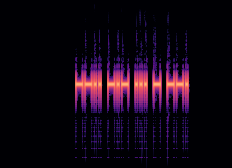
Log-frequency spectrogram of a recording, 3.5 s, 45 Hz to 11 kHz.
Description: Morse code, heard as a keyed tone, about 36 wpm, 700 Hz. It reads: ZKSTG
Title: Code Groups - 5 Letters - 35wpm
